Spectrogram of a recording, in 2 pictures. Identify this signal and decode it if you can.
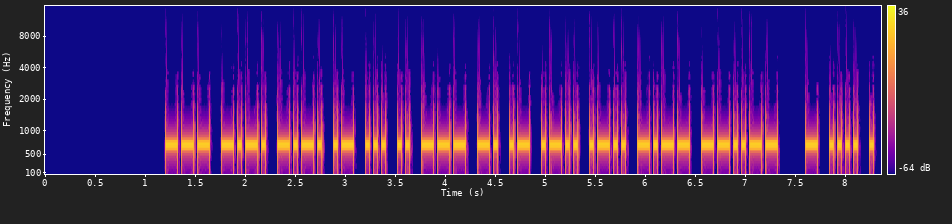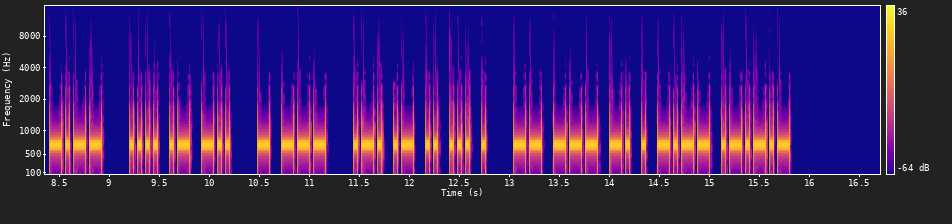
Morse code, heard as a keyed tone, about 30 wpm, 700 Hz. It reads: OCCASIONALLY, THEY HAD TO RAISE MONEY.
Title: Sentences from Top 1400 Words 30wpm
